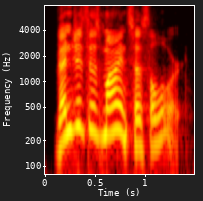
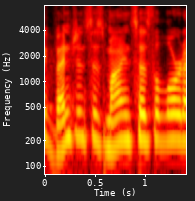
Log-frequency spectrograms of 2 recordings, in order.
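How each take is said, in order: First: "Vengeance is mine" declared high and strong; emphatic quote. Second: Said in the usual way. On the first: Retold or imitated. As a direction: proclaim it with weight. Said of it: "scripture quote repeated". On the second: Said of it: "didn't God say".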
